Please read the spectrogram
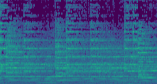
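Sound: church bells ringing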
